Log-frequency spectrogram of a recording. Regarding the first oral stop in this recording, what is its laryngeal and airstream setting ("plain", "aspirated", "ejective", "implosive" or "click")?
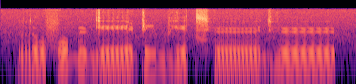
implosive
